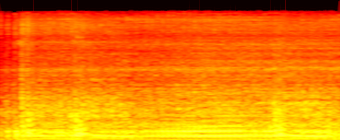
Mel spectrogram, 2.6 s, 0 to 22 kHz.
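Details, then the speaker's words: Recently bought carburetted Yamaha WR450F enduro after service, idle just adjusted, exhaust drilled with a couple of holes: crisp, even single-cylinder beat at steady idle, no hunting or stalling; idle set right, exhaust throatier. "That sounds alright now. Sounds alright, that exhaust, doesn't it? I think it's got a bit throatier now."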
